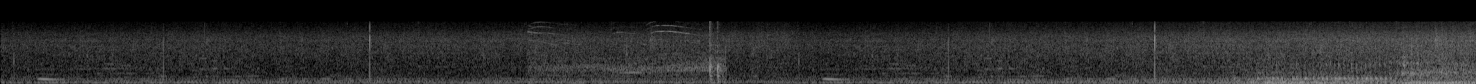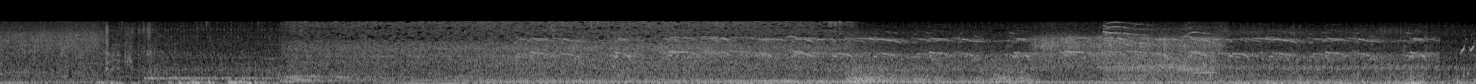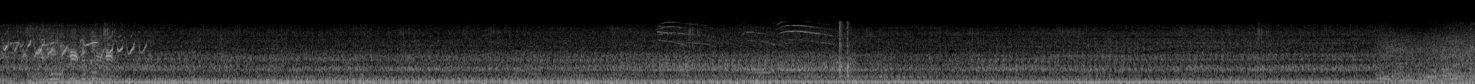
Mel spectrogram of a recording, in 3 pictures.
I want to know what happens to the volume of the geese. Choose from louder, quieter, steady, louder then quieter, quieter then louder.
steady.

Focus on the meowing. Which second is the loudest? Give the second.
26 s.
